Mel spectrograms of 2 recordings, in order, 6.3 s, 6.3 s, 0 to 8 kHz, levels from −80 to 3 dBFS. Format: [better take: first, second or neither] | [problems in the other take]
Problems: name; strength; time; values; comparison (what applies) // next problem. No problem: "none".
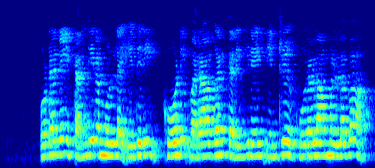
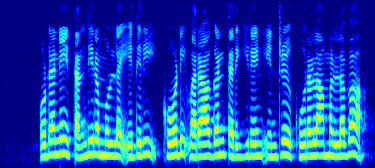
second | room echo; dies away in 0.6 s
